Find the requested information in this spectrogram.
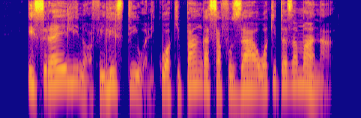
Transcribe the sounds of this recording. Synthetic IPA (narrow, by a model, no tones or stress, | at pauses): isɾaɛlinawa̰filistiwa̰likuwawakipaŋɡasafuzaɔwakitazamana̰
